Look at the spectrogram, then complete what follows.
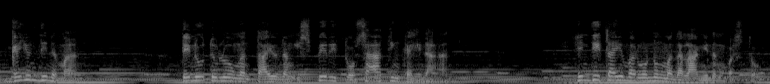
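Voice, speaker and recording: A man narrates an audio Bible in a dramatized style, with a mid-pitched voice that moves widely up and down. His delivery is earnest and emphatic, in measured phrases. Music plays clearly behind him. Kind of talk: dramatized scripture reading. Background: background music.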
